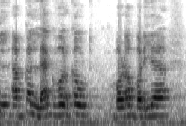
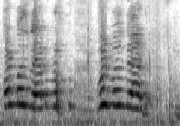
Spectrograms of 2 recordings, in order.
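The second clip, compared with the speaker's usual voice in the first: surprised; 11 semitones higher, much slower than usual. Real, not acted. Mock outrage at the take.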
